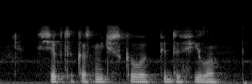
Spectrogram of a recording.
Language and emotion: Russian, neutral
